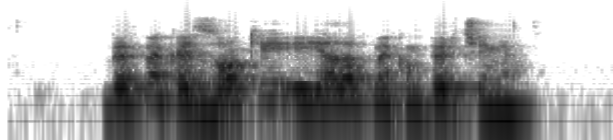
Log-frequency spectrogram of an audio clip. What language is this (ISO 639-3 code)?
mkd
